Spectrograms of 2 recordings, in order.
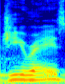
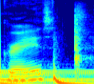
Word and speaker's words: Graiz: You pronounce it G Raiz, not Grays.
